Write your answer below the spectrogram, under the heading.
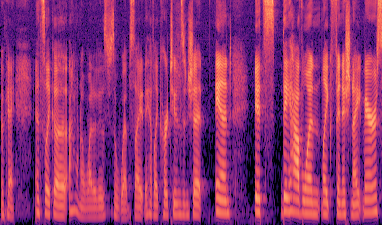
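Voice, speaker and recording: On a very clean recording with a silent background, a woman speaks at a moderate pace, fairly low in pitch, with ordinary pitch variation. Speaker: podcast co-host. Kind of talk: casual chat. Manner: laughs often.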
